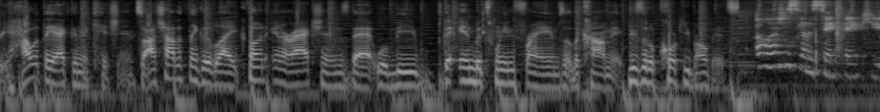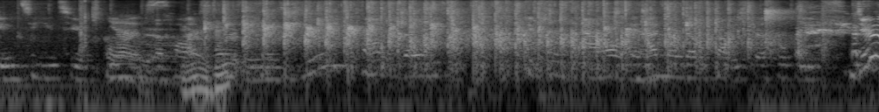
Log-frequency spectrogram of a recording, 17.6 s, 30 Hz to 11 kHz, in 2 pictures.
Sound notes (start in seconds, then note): 10.6 group clapping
